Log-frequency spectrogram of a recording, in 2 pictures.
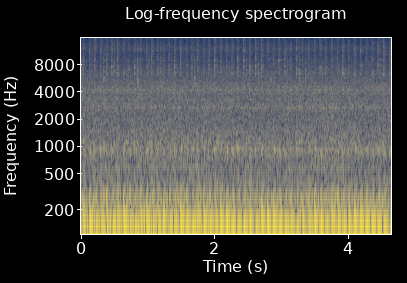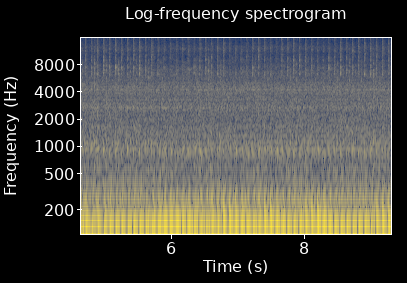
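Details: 1971 Triumph T120 twin, first cold start after cleaning pilot jets: even, steady idle beat just under four per second, no misses or clatter; idle fast at first then kicked down, sounds healthy, no tach fitted.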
